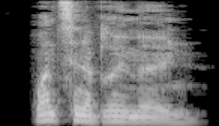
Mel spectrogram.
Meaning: Very rarely; very infrequently
- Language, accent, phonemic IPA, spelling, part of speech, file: English, Australia, /wʌns ɪn ə bluː muːn/, once in a blue moon, adverb, En-au-once in a blue moon.ogg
